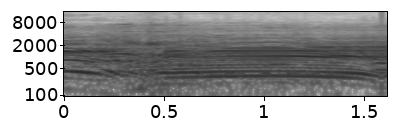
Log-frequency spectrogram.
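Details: Holstein Friesian and crossbred bull calves at Raniganj cattle market, Dinajpur, on 18 April 2024, one giving a long, steady, harmonic-rich moo that holds level, dipping slightly partway and falling at the end, amid market chatter.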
